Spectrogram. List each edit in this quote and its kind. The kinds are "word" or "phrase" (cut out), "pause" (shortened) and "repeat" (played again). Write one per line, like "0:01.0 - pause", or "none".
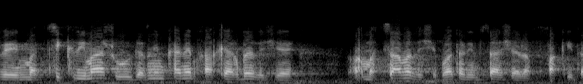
0:01.5 - word
0:01.9 - phrase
